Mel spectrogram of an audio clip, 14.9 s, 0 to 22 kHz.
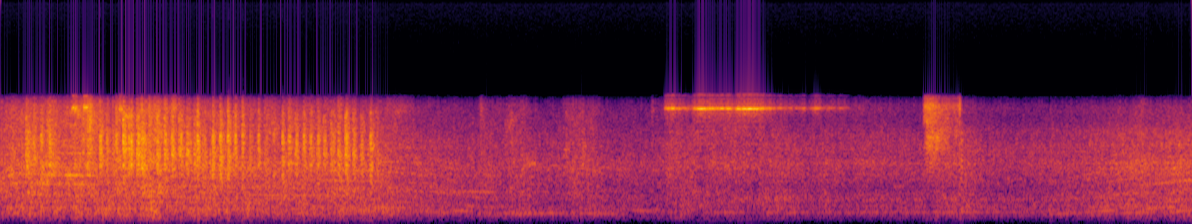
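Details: Wright Fusion bus 10028 (T211 VWU) in service, recorded on board, 2009: an odd rattling, ticking engine noise comes and goes, with a brief high whistle. Cooling fan or something else suspected.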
